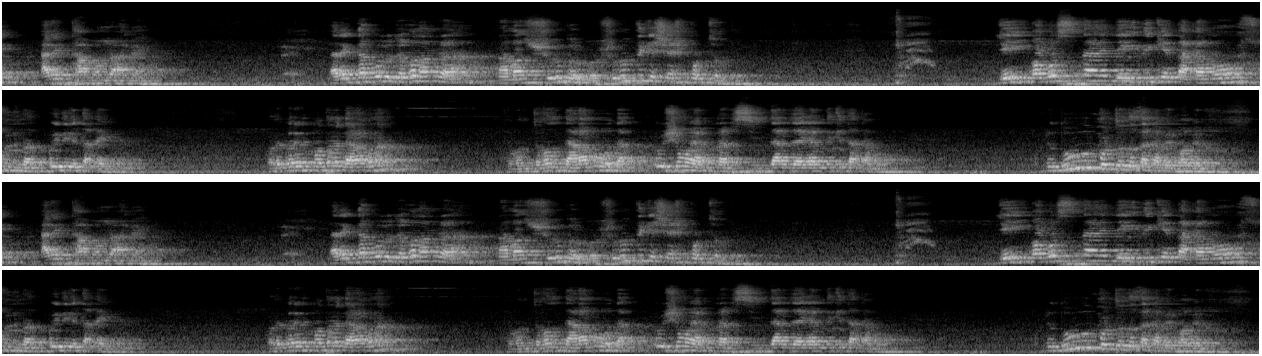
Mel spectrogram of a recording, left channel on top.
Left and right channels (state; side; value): quieter; right; 3.6 dB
